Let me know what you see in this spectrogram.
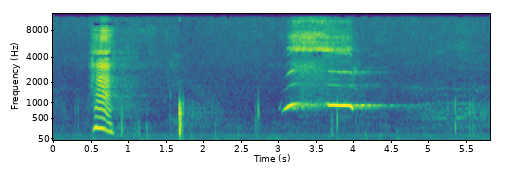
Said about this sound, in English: It's a whistle. It is a whistle. Yeah, that look is exactly why it sits on a shelf up here, because otherwise my grandkids are running around with it all the time, whistling on it.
